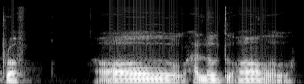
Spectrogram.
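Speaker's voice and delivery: normal talking voice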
